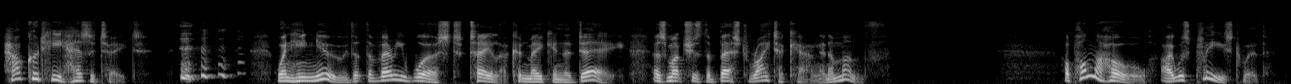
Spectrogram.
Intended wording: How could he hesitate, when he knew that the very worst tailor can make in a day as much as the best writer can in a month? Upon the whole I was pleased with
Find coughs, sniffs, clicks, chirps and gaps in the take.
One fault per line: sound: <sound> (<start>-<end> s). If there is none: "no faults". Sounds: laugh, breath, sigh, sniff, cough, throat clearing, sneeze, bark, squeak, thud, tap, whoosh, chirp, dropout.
sound: laugh (1.8-2.5 s)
